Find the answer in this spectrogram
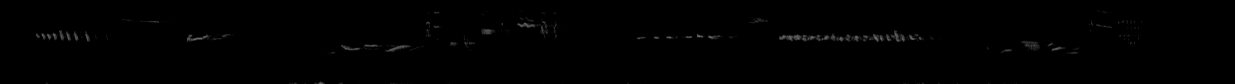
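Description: Small birds singing: a run of high, fast trills and short chirps with brief pauses between phrases. The longest trill comes a little past the middle.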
